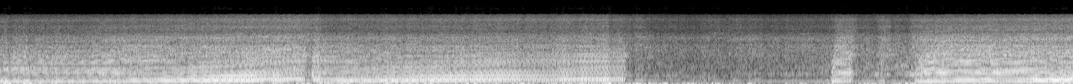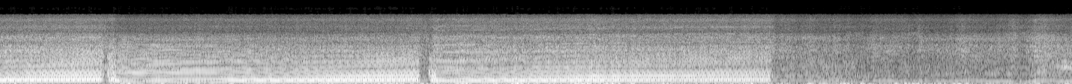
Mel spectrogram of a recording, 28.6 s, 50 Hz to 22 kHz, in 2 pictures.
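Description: Car engine at full throttle on a race track, its pitch climbing and then dropping sharply at each upshift, about 4, 16 and 20 seconds in. It goes off throttle around 8 seconds in and again near the end, leaving a lower, quieter sound of the car running.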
